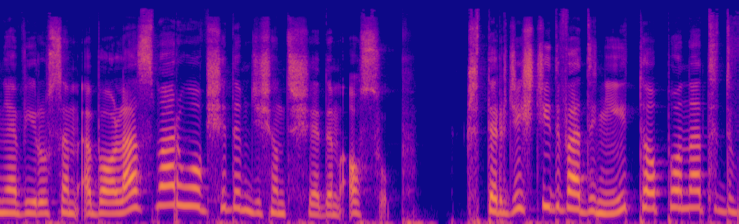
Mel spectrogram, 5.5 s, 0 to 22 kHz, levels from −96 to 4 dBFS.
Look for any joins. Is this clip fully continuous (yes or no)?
no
